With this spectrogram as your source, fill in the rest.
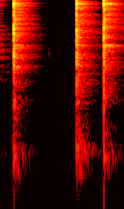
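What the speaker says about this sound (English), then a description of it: "I'm going to go ahead and use my small ball peen hammer for these." A small ball peen hammer strikes a coin ring held in a metal doming block: three crisp, close metallic taps, the last two in quick succession, each ringing briefly before fading.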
